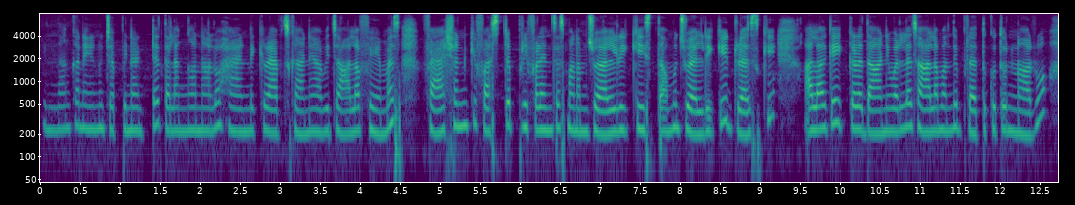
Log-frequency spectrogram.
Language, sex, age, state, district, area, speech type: Telugu, female, 18-30, Telangana, Karimnagar, urban, spontaneous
